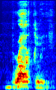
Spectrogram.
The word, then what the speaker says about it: broccoli: In reality, at least in the American variety, that O sound, it's not actually a no, but it's more like an gets reduced, and in reality we pronounce it as broccoli.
